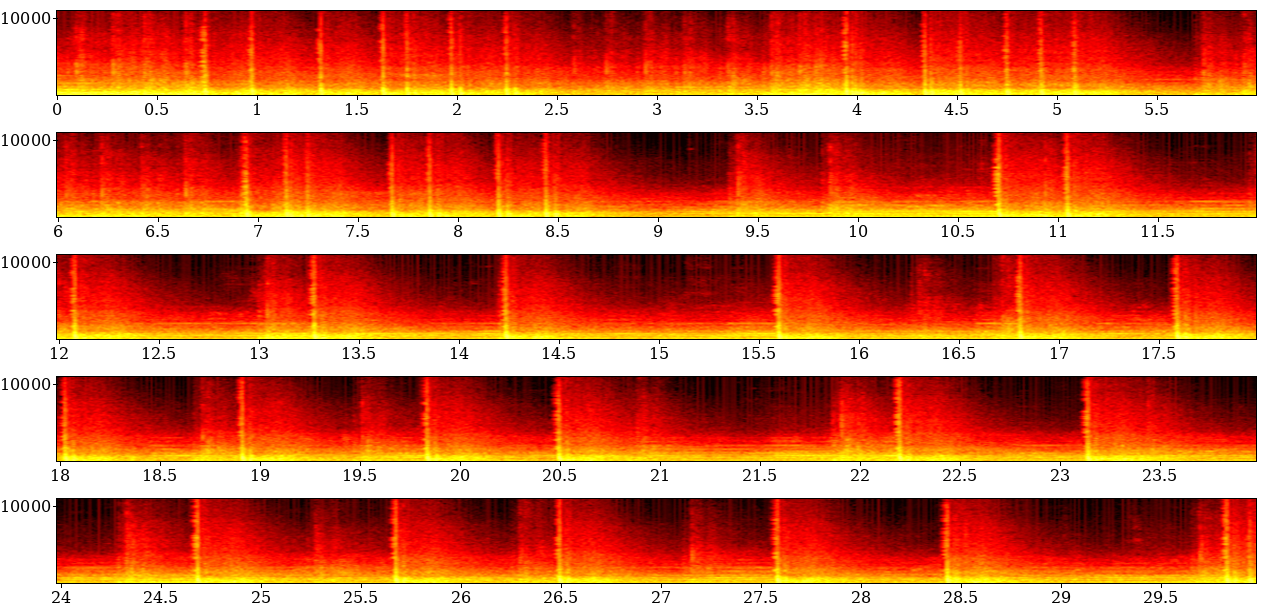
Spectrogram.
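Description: Fireworks at a Maltese village festa going off in a long run of sharp bangs. They are dense at first, then settle from about nine seconds in into a regular beat of one to two bangs a second, with music playing underneath.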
